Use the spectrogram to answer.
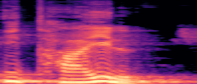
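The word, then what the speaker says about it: ethyl: अलग अलग इनका प्रोनाउंसिएशन होता है, एथिल भी बोलते हैं कुछ कुछ लोग, तो आपको इथाइल बोलना है।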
